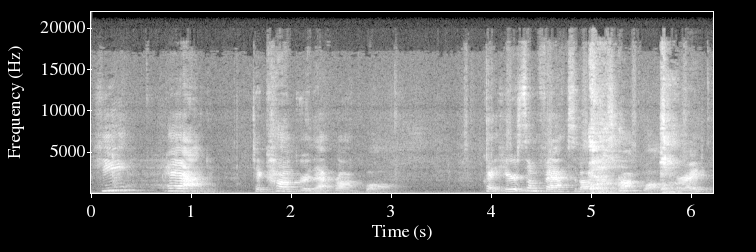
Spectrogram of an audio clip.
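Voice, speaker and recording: A woman camp speaker telling a story in a lively sermon to young people. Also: a little high, unhurried, slight background noise. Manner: lively, animated storytelling with quoted dialogue. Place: large indoor hall at a winter camp. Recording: echoey hall from far off.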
